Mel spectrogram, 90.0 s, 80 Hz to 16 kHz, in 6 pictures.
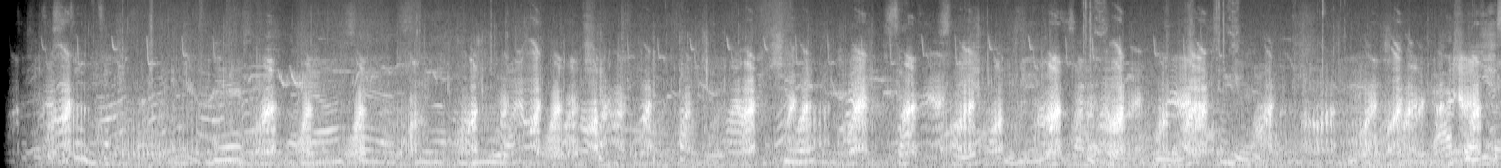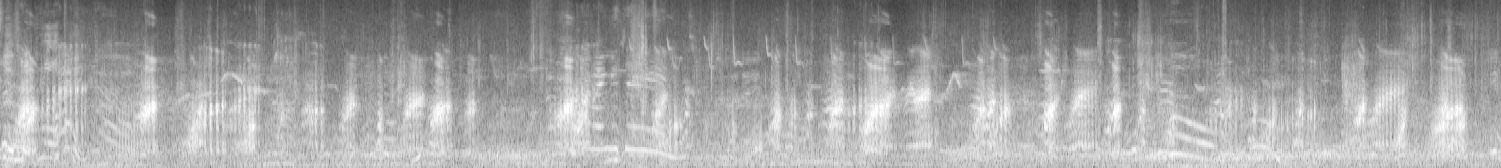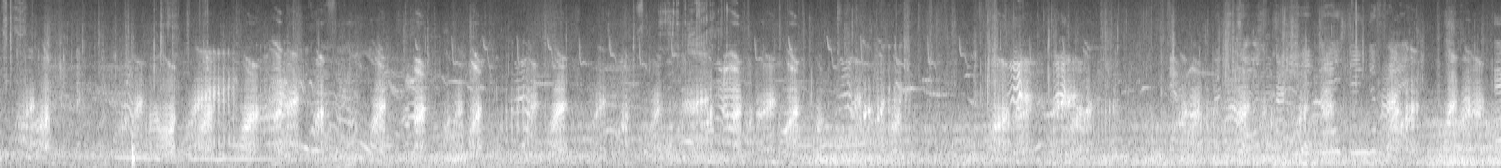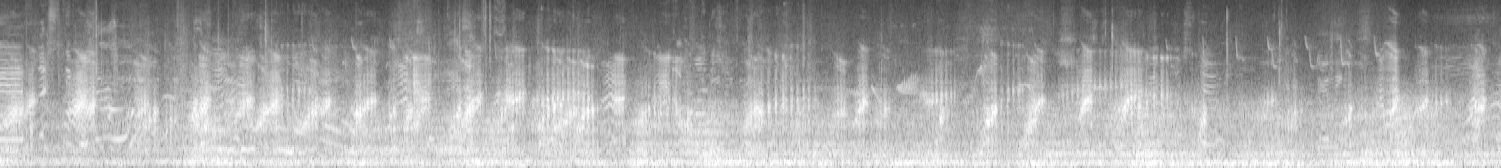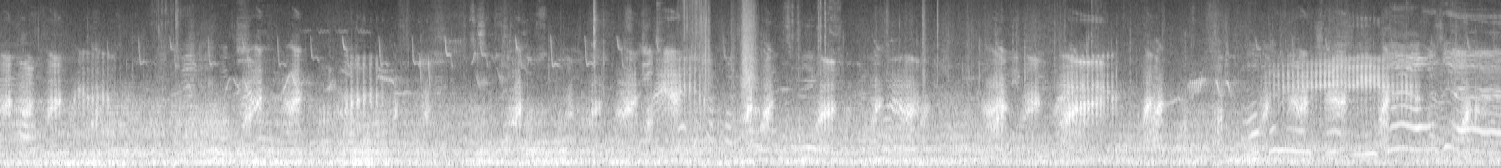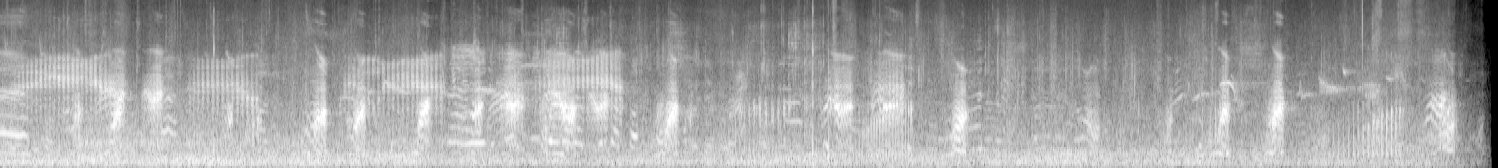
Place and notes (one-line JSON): {"title": "Amsterdamer Str., Köln, Deutschland - 90s - Quackende Frösche / quacking frogs", "date": "2018-05-06 14:16:00", "description": "Köln, Flora, Botanischer Garten, Teich, Frösche, Cologne, Botanical Garden, Pond, Frogs", "latitude": "50.96", "longitude": "6.97", "altitude": "45", "timezone": "Europe/Berlin"}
